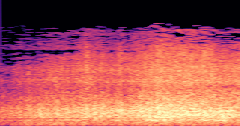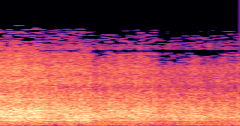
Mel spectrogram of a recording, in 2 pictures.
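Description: train running on rails

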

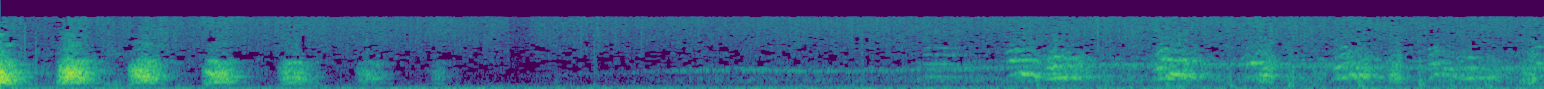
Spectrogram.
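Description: dogs barking

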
